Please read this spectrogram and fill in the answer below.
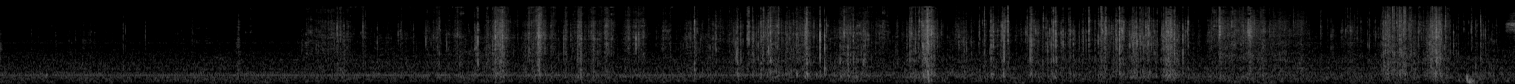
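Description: Jewelry packaging and pieces being handled and sorted: dense crinkling and rustling with many small clicks, starting about three seconds in after a quiet opening with a faint steady hum.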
